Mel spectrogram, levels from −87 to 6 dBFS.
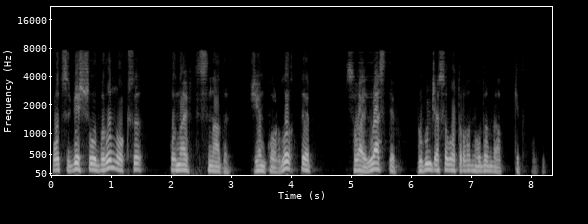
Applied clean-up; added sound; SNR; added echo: neural mask model DeepFilterNet 3.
